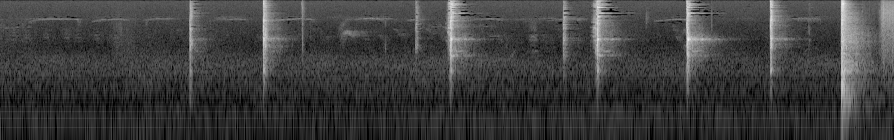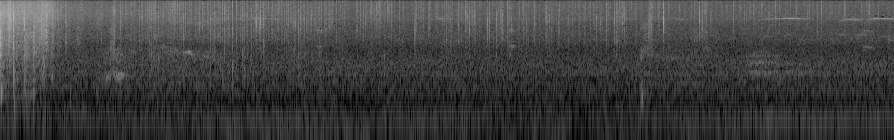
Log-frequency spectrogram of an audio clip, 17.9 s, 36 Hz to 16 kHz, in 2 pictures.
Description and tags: This is the sound of attempting to uncork a bottle of champagne with a saber, but, after a few practice hacks that hit the glass neck of the bottle, accidentally cutting off the bottle at the neck. Champagne explodes out and drips onto the ground, which is grassy and dry. Recorded with a boom microphone onto a P2 card via a Panasonic HVX200 digital video camera.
